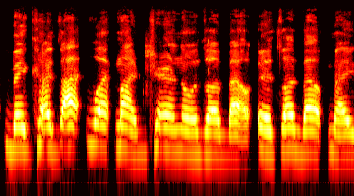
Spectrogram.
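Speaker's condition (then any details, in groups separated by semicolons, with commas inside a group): Cerebral palsy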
